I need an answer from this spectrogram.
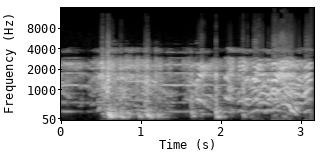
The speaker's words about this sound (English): That door's locked. Break it down. But get out of the way.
